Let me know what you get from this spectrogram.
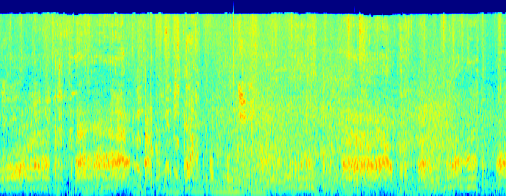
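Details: Bernese Mountain Dog in playful fighting with its owner, biting softly; sustained harsh growls broken by brief pauses, with a low hum and occasional handling noise.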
